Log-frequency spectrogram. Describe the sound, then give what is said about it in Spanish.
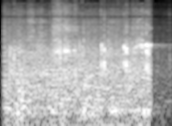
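A dense, steady patter of many runners' footsteps on dirt and asphalt, blending into a continuous rushing texture with a few sharper steps, cutting off abruptly near the end. “La suma de todas esas pisadas sobre la tierra y asfalto termina creando una canción muy nuestra”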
